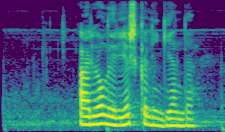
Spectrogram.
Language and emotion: Russian, neutral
